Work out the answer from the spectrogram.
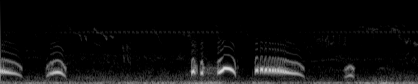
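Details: Trained spotted dove used to attract wild birds, in a big-voiced fast crowing style. Two separate low hoots, then one phrase of clipped hoots, a drawn-out sliding coo and a soft closing note.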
